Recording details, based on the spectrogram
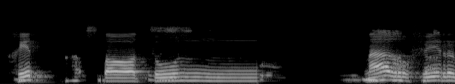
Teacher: domah tanwin bertemu dengan nun, bacaan idgham bigunnah. Dibaca mendengung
